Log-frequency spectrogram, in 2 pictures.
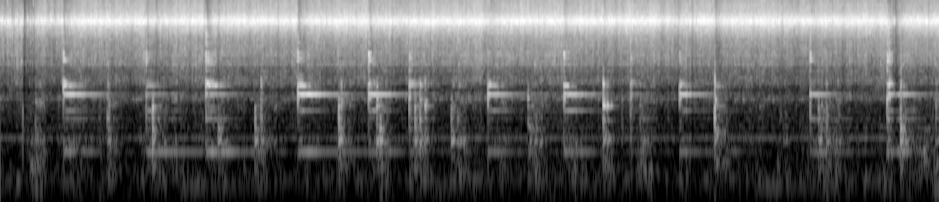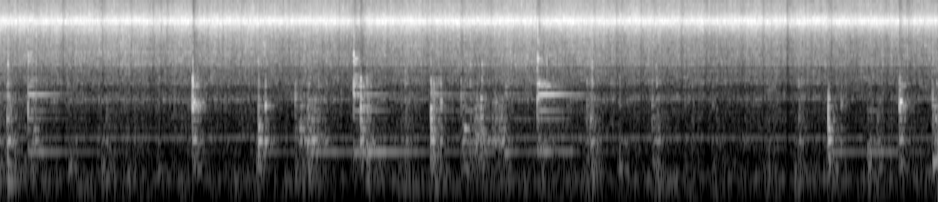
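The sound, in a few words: garlic and onion sautéing in a pan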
